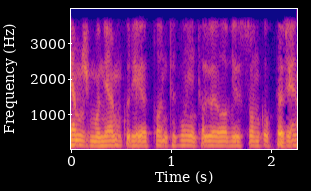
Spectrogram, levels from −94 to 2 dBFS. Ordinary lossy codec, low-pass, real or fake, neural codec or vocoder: AAC, 32 kbps; 3.6 kHz; fake; codec, 24 kHz, 1.5 kbps, HILCodec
